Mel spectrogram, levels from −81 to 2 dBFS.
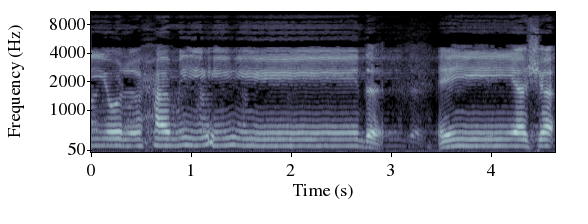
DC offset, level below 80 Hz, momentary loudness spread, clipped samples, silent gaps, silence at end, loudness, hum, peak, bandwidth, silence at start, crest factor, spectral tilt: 0.1%; -62 dBFS; 5 LU; under 0.1%; none; 0 s; -23 LUFS; none; -6 dBFS; 10.5 kHz; 0 s; 18 dB; -4 dB/octave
